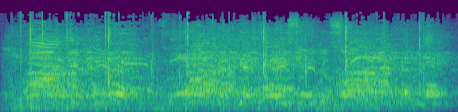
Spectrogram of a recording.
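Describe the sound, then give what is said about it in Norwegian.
A large crowd of demonstrators on Copacabana in Rio de Janeiro, Brazil, chants loudly in unison "Out with the Workers' Party", voices rising and falling in repeated rhythmic phrases, with shouts layered over a dense, continuous roar. “Ut med Arbeiderpartiet, roper demonstrantene på Copacabana”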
